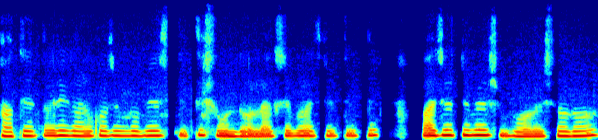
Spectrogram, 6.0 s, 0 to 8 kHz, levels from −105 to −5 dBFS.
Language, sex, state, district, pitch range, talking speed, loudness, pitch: Bengali, female, West Bengal, Malda, 245-295 Hz, 130 wpm, -19 LUFS, 270 Hz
